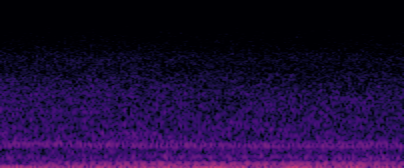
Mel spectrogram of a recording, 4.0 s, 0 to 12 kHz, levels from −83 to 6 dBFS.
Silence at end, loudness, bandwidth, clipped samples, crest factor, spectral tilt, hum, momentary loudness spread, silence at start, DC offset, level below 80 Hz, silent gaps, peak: 0 s; -49 LUFS; 10.5 kHz; under 0.1%; 12 dB; -6 dB/octave; none; 2 LU; 0 s; under 0.1%; -50 dBFS; none; -32 dBFS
